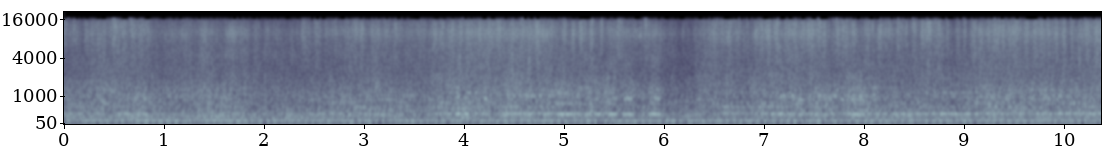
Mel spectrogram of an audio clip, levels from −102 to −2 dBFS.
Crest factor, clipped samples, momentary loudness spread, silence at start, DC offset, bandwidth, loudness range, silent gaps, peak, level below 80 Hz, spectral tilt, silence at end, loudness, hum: 18 dB; under 0.1%; 5 LU; 0 s; under 0.1%; 17 kHz; 3 LU; none; -14 dBFS; -64 dBFS; -2 dB/octave; 0 s; -30 LUFS; none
